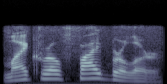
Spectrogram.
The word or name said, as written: microfibrillar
